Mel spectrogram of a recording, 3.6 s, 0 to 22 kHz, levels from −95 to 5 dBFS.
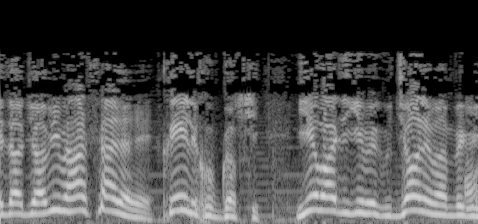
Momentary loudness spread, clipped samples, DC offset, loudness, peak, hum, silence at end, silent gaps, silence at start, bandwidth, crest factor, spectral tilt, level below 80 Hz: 5 LU; under 0.1%; under 0.1%; -18 LUFS; -6 dBFS; none; 0 s; none; 0 s; 8.8 kHz; 12 dB; -6 dB/octave; -44 dBFS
